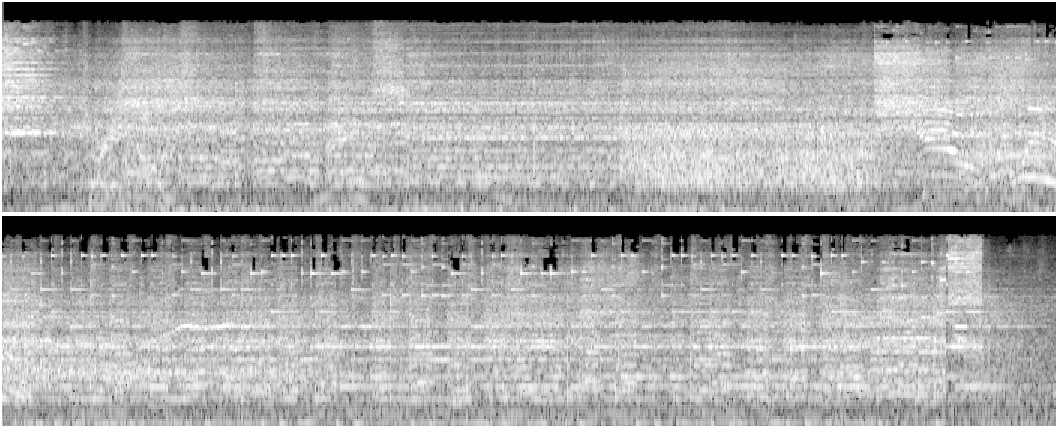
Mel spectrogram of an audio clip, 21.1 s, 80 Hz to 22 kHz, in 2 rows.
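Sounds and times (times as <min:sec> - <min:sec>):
slot machine win jingle: 0:00.0 - 0:06.4, 0:08.8 - 0:21.0
burst of noise: 0:06.0 - 0:09.2.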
